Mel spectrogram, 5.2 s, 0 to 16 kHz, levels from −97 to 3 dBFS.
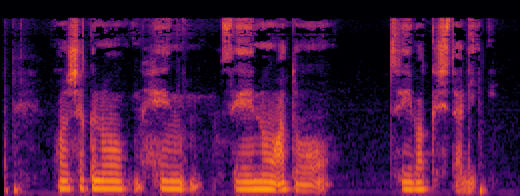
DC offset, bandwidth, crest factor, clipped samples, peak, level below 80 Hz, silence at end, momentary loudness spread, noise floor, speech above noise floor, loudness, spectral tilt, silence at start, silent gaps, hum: under 0.1%; 11.5 kHz; 20 dB; under 0.1%; -8 dBFS; -58 dBFS; 0.35 s; 17 LU; -69 dBFS; 43 dB; -26 LUFS; -4 dB/octave; 0.05 s; none; none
